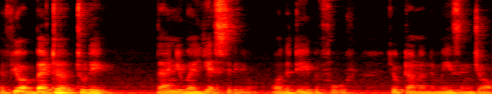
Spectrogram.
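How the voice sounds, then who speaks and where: A man's medium-pitched, somewhat breathy voice with a dark, mellow tone and audible room echo. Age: young. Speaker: student vlogger. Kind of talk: casual vlog monologue. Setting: hostel room. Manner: halting, with fillers and repetitions.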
